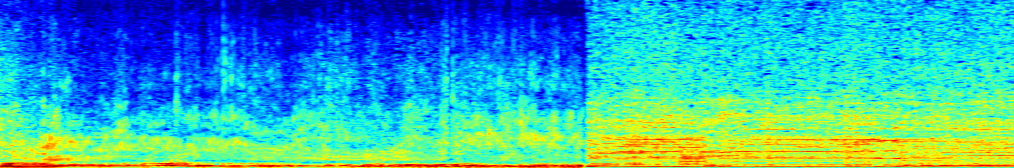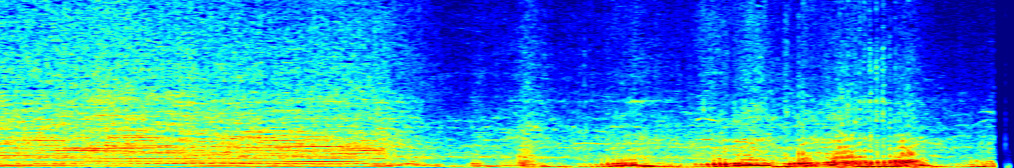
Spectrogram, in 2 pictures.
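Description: Dirt bike engine revving unevenly through a rut. About four seconds in, a Husqvarna dirt bike engine is held at steady high revs for about six seconds while the rear tyre spins in a smoky burnout, then it drops off and revs in uneven blips.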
